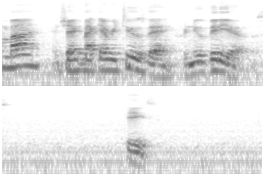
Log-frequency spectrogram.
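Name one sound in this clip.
A middle-aged man speaks calmly into a close microphone.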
